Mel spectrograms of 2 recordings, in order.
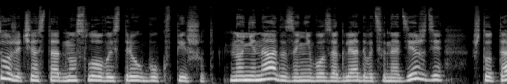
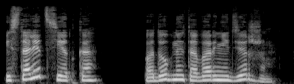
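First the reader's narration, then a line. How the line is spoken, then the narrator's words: Scholar's amused snort. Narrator (Russian): хмыкнул кандидат наук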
